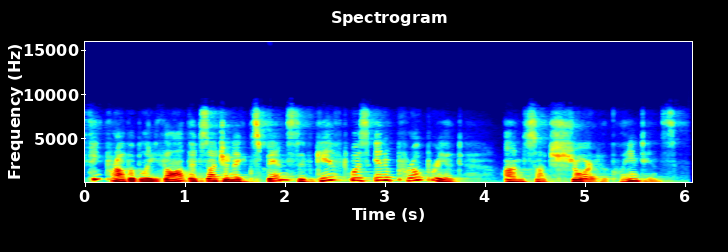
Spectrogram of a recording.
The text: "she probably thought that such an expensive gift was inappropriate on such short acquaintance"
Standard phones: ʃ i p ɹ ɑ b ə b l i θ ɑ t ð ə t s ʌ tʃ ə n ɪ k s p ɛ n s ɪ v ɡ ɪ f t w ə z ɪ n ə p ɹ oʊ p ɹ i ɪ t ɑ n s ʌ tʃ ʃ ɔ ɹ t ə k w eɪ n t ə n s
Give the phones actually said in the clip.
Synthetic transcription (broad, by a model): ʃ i p ɹ ɑ b ə b l i θ ɑ t ð ə t s ʌ tʃ ə n ɪ k s p ɛ n s ɪ v ɡ ɪ f t w ə z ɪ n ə p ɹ oʊ p ɹ i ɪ t n s ʌ tʃ ʃ ɔ ɹ t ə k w eɪ n t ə n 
